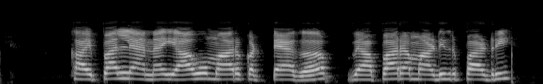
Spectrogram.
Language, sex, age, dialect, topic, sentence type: Kannada, female, 18-24, Dharwad Kannada, agriculture, question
